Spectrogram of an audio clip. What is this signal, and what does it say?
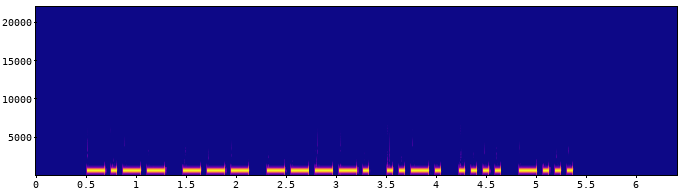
Morse code, heard as a keyed tone, about 20 wpm, 700 Hz. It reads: YO9FHB
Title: DXCC-100 Call Signs - 6 Characters - Repeated 2x - 20wpm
